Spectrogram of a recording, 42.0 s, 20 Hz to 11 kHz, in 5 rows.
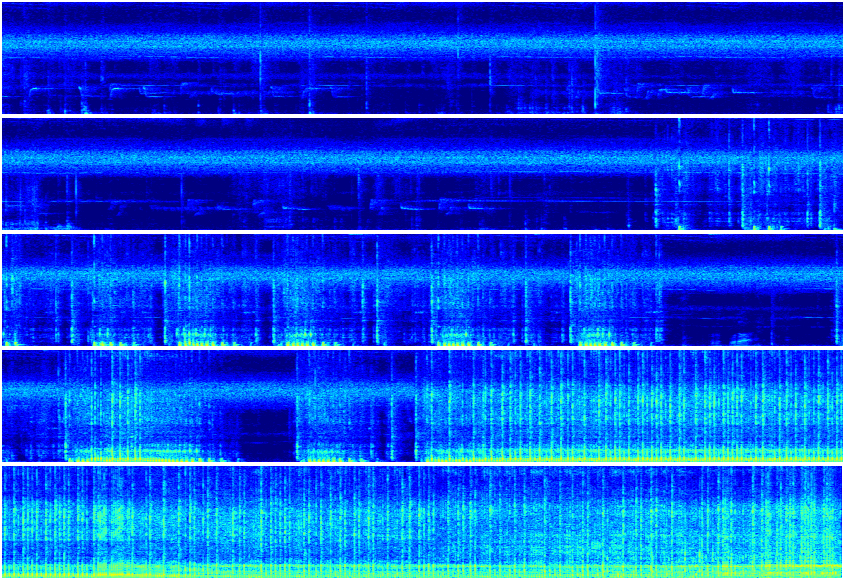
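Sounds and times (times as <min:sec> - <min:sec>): insects buzzing: 0:00.0 - 0:42.0
chainsaw pull-start coughing: 0:15.0 - 0:23.4, 0:25.2 - 0:27.5, 0:28.2 - 0:42.0.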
